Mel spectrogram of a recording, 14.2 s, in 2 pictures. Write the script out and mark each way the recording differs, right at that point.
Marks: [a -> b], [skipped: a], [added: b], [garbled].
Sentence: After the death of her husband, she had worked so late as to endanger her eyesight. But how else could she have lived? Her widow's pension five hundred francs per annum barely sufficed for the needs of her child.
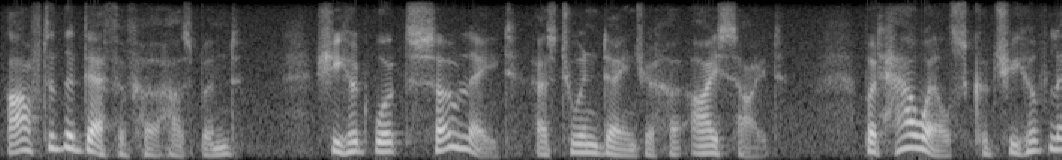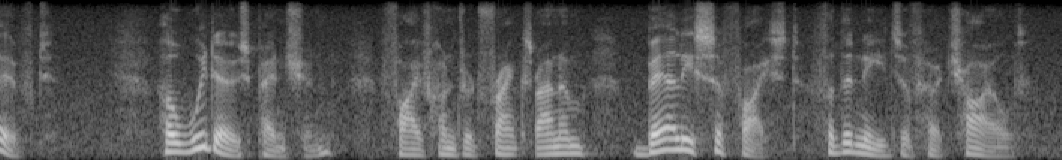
After the death of her husband, she had worked so late as to endanger her eyesight. But how else could she have lived? Her widow's pension five hundred francs [skipped: per] annum barely sufficed for the needs of her child.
